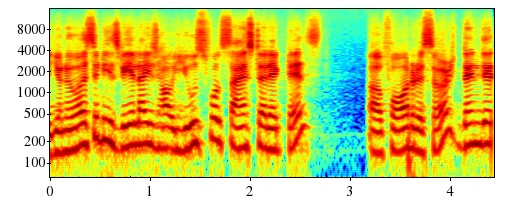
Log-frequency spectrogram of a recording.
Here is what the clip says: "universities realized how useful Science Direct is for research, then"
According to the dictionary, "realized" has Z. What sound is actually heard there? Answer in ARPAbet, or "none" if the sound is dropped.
Z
